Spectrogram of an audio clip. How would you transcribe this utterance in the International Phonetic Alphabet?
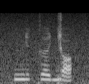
ɲɪkəːɟɒ

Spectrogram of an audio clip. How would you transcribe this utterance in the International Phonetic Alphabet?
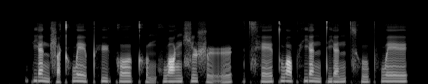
pjɛ˥˩nʂä˩kʰwe˥˧ɪ̯ pʰy˥˩ko˥ʊ̯ kʰʊ̰˨˩ŋxwɑ˥ŋ ɕy˥ʂɻ̩˨˩˦ | t͡sʰe˧˥ɪ̯t̪wɔ˥˧pʰjɛ˥˩n t̪jɛ˧˥n t͡sʰu˧˥pʰwe˥ɪ̯

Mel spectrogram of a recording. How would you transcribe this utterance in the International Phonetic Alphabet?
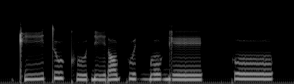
kʼiː˨˦tu˦kʰu˨ ɗi˨ɾɔ˦kʷe˦ ɡ͡bo˦ɡeː˦ | koː˦

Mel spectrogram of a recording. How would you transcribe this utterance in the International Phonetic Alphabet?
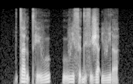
taɾṵ t̪ʰḛβu | ṵβi sə̰ d̪ḛsḛʒaʔi βiɾa̰

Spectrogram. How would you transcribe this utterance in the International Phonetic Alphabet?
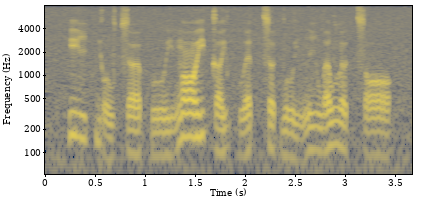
jiː˥k̚jo˨˩w t͡sœː˨puː˨˧j n̪ɔː˥jkɐ˨˧j kʷɛː˨˥t̚sɵ˧t̚wuː˨˩jn̪iː˧w ɐ˥wlɵ˧t̚ sɔː˨

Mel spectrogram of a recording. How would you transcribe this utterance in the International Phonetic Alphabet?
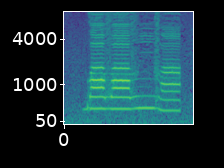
ɡʷaː˧vaː˧viː˦vã˧

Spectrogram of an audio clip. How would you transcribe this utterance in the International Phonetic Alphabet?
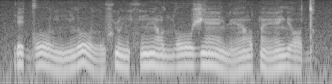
ɾe˥˩ɡoː˥˩l ŋĩ˨˥loː˥˩lʊ˨˥xʷɳĩ˨˩ xʷĩː˥˧lˠʎoː˥ ʒɛ̃ː˥˩lɳɛ̃ː˨˥lˠpɛ̃ː˨˥lʲɔ˧d

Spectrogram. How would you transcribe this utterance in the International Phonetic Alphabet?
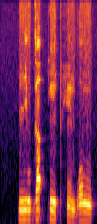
n̪ju˧ɡa˦ʔ kĩ˧pʰẽ˨˩bɔ˥˧ŋ

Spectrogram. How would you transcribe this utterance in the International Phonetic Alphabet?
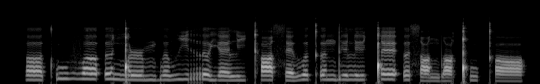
ʌ˨tʼu˦ vʌ˧ ʔə˧ŋ͡ǃə˞˨ mbə˨vi˧ rə˦˨jɛ˨li˨ kʰɑ˧sɛ˨və˦kʼə˦ ndɪ˦lɪ˦ ǃɛ˦ ʔə˦sɑ˨ndɑ˨ǃʰu˧ kʰɑ˨

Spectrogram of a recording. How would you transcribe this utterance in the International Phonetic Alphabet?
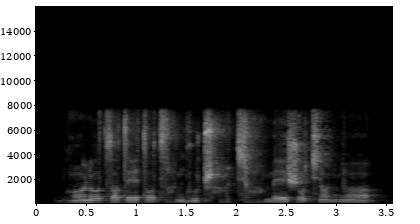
bʱɔ̃ ɳɔt͡sɒ tɛtɔd͡zɑ̤ ŋɡuʈ͡ʂʰɑ̤ t͡ɕɑ̤ mɛʃɔt͡ɕɑ̃ ŋɡɑ̃

